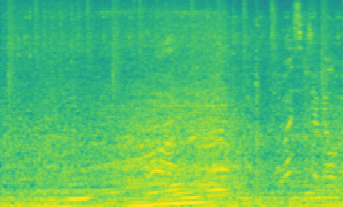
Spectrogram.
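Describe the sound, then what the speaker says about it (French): Loud Porsche rally car engine burbling and rumbling at low speed, a rough, continuous drone with slight rises in pitch, close by, with people talking over it. "ça fait trop de bruit parce qu'elle est faite pour le rallye."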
